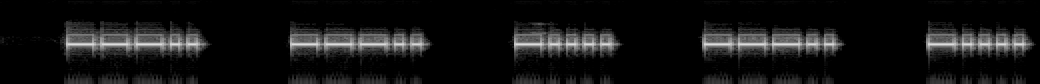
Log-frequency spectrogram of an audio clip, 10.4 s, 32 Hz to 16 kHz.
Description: Morse code, heard as a keyed tone, about 14 wpm, spaced as for 7 wpm, 600 Hz. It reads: 88686
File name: morse mp3 / 09 urok 8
